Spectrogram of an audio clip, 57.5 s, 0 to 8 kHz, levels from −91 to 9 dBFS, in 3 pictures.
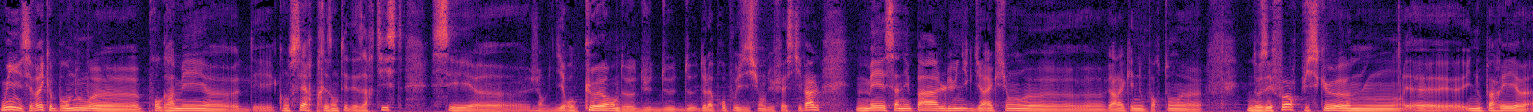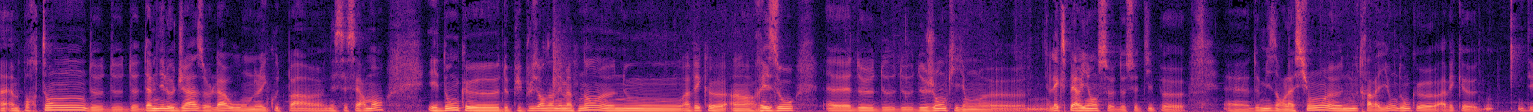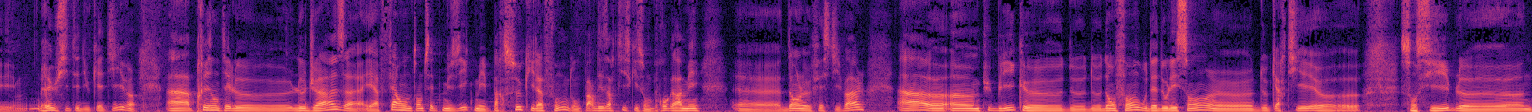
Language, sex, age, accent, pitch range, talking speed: French, male, 40-59, French, 105-130 Hz, 155 wpm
